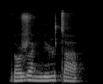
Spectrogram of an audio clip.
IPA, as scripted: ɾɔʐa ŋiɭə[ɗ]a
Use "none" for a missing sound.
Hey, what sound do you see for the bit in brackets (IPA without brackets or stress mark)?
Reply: t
